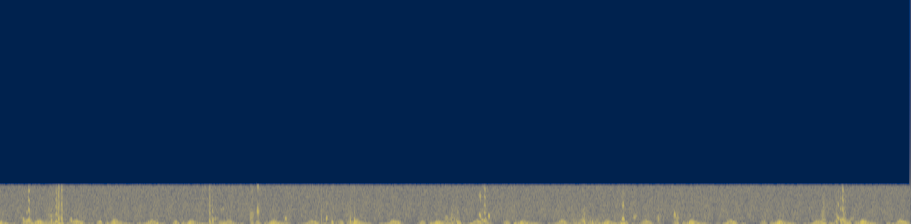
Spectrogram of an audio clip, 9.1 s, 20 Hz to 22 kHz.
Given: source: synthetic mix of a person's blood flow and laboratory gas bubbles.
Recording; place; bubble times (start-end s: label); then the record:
Doppler ultrasound of blood flow; precordium
0.22-0.37 s: bubbles
0.45-0.76 s: bubbles
2.08-2.29 s: bubbles
2.50-2.62 s: bubbles
2.83-2.91 s: bubbles
3.24-3.38 s: bubbles
3.48-3.61 s: bubbles
4.44-4.65 s: bubbles
4.78-4.94 s: bubbles
5.61-6.01 s: bubbles
6.18-6.38 s: bubbles
6.57-6.61 s: bubbles
6.71-6.83 s: bubbles
8.20-8.54 s: bubbles
From the record:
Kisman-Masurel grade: 232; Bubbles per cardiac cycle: several, 3 to 8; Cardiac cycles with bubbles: 50 to 99%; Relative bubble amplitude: moderate (0.250 to 0.450); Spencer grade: 3 (all of the cardiac periods contain showers or single bubble signals, but not dominating or overriding the cardiac motion signals); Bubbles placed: only in the low amplitude regions of the cardiac cycle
